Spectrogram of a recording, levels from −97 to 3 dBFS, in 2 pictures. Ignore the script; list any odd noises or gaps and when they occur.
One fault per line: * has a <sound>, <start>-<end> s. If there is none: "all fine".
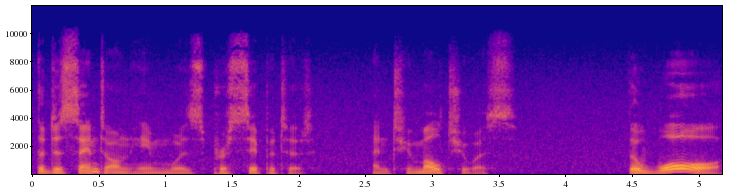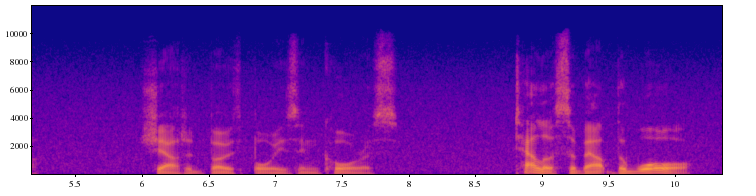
all fine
